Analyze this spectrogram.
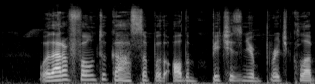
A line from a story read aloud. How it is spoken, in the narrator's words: snapped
